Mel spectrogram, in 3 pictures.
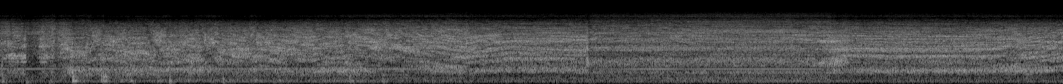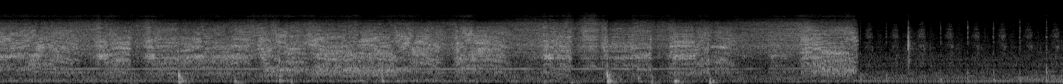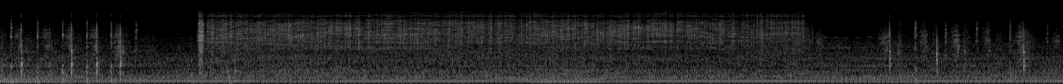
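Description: Vacuum cleaner sucking at car floor carpet through a ribbed hose: a steady rushing noise with a thin whistle that comes and goes as the nozzle moves. It cuts off suddenly about two-thirds of the way through, leaving a quieter low hum with a few small clicks.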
